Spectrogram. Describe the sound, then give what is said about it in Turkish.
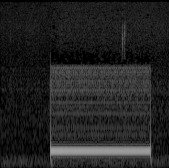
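A telephone ringback tone while calling a listener: a single loud, steady mid-pitched beep lasting about a second, alone over a faint background. “Açarsa telefonu. Evet. O da galiba Alo.”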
